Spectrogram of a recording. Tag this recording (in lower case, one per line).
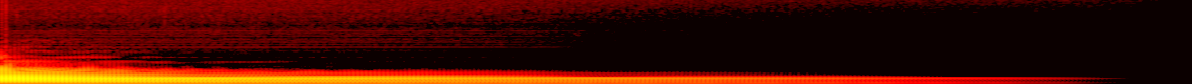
musical instrument
guitar
bass guitar
plucked string instrument
music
